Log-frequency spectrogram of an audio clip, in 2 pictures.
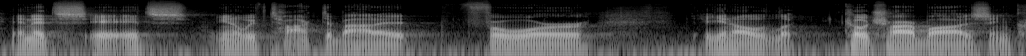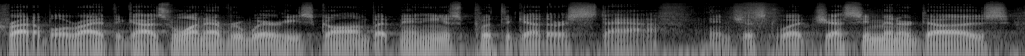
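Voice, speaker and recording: Very low-pitched man, gravelly fry, emphatic delivery, sports talk co-host, conversational analysis. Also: fairly even intonation, fairly quick.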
